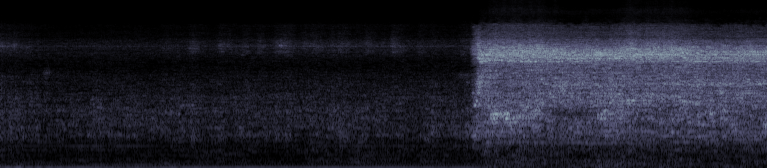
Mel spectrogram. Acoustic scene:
restroom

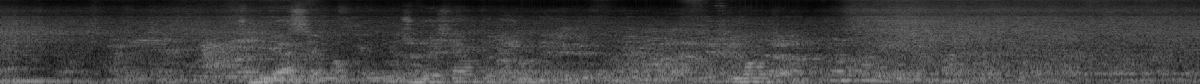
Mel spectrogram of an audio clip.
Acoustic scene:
restaurant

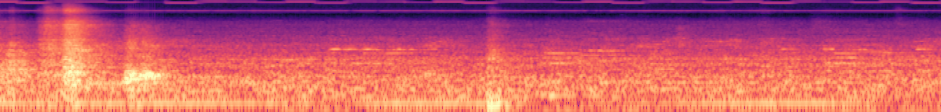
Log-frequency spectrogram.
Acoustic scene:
cafe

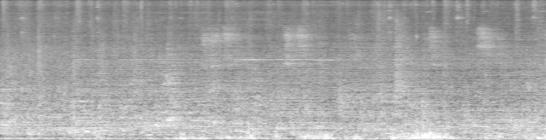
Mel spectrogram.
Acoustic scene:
subway station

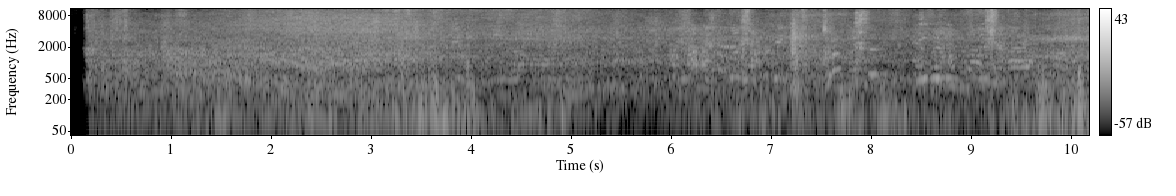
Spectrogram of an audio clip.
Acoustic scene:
residential area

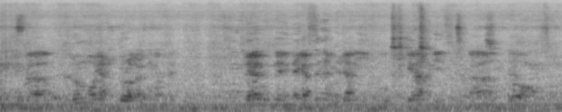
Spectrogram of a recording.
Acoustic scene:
restaurant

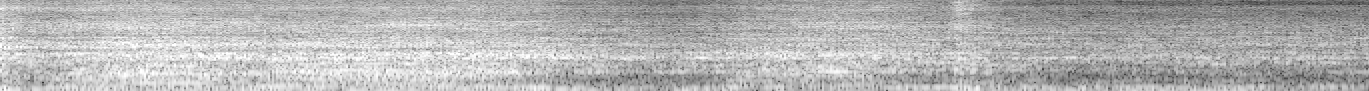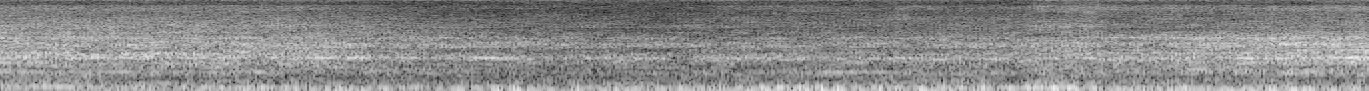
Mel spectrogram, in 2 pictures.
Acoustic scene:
residential area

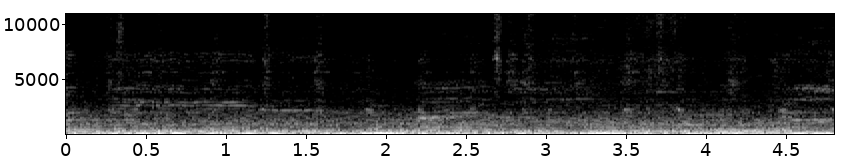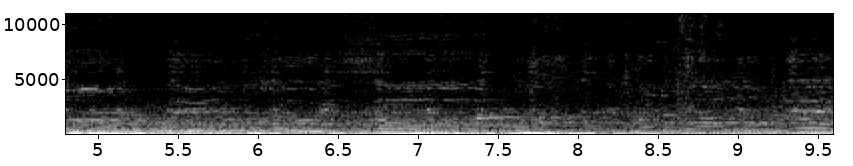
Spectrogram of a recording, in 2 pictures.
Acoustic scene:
car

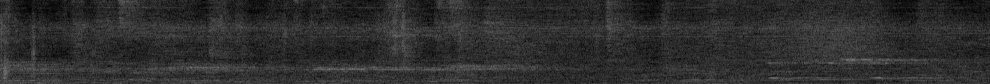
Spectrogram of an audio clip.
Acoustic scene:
subway station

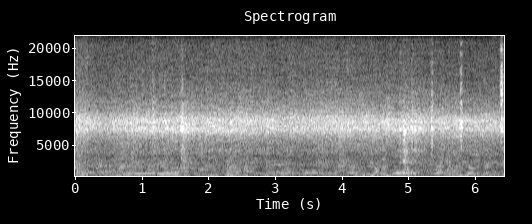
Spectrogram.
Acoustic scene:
restaurant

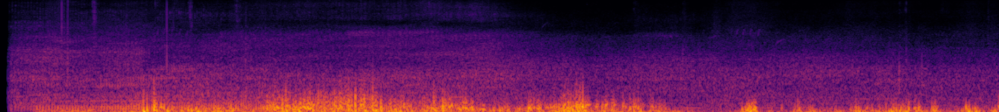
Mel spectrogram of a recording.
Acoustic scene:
residential area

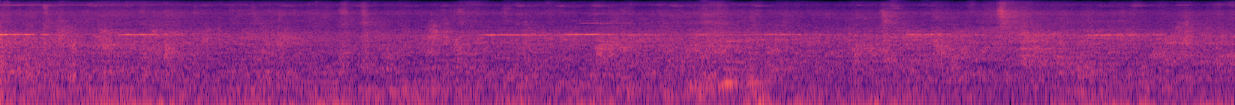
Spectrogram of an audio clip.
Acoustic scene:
subway station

